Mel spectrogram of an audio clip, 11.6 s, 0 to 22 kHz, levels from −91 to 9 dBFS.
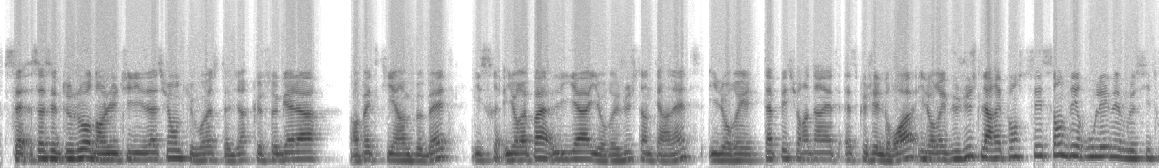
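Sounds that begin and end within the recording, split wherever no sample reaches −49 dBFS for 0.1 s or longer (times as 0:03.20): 0:03.50–0:04.57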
